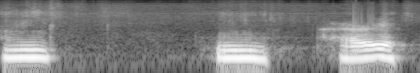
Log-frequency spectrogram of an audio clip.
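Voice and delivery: slow Northern Irish drone, barely moving in pitch; monotone Northern Irish. Shown as a demonstration. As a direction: lightly imitate a monotone Northern Irish greeting. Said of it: "some of them are quite monotone".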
